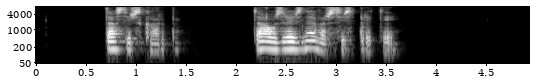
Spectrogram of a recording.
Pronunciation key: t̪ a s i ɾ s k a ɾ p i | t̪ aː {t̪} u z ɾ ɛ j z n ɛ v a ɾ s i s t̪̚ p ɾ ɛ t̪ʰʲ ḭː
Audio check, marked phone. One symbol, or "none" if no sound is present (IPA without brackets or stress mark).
none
